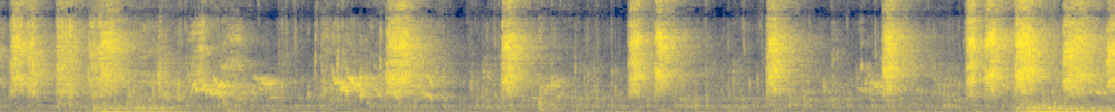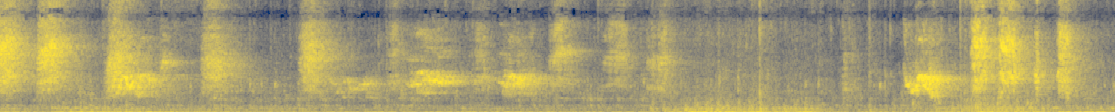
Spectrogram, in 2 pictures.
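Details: Several pet budgerigars in their play area at home give dense, scratchy chattering with sharp squawks and bright chirps in overlapping bursts. A low hum runs underneath through the second half.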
